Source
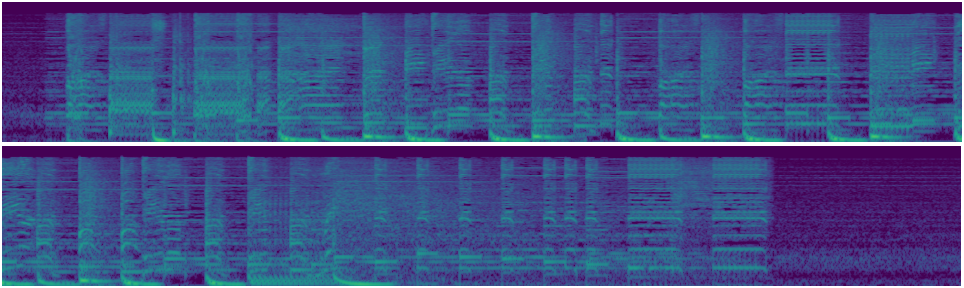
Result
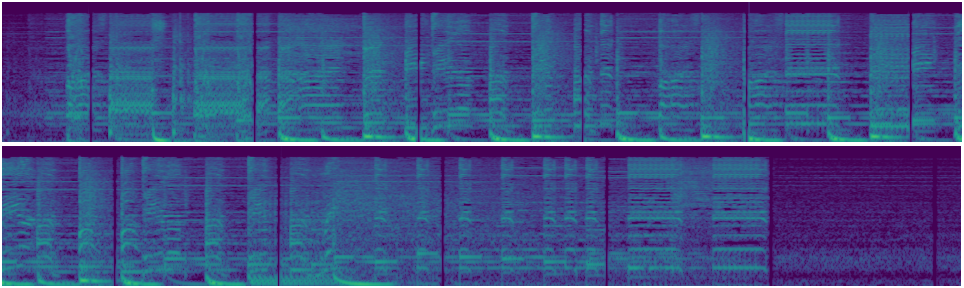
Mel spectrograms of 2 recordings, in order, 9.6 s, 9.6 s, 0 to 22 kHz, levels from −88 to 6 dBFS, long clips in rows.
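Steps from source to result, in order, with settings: reverse echo 832 ms -22 dB; crackling interface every 0.82 s, samples 1024, zero, from 0.43 s

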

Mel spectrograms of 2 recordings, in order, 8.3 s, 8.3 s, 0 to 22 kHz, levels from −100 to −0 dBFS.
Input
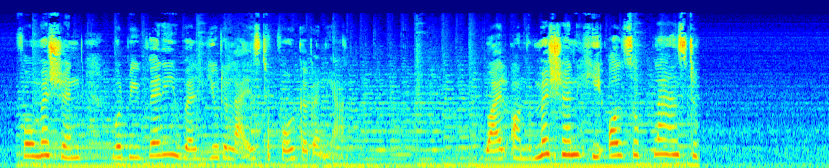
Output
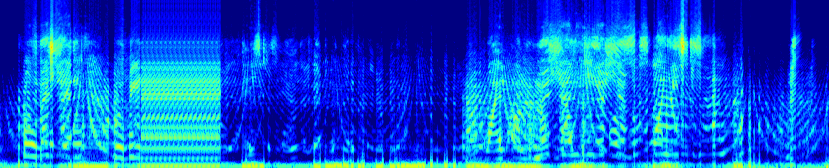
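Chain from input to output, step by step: chunks repeated in reverse 530 ms, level -3.5 dB; level-controlled noise filter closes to 1 kHz, open at -19 dBFS; phaser 1.2 Hz, delay 4.4 ms, feedback 79%; amplifier tone stack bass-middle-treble 10-0-10; compression 2.5:1, threshold -42 dBFS, peak gain reduction 19.5 dB; 2.08–4.63 s: FFT filter 110 Hz 0 dB, 180 Hz -27 dB, 450 Hz -14 dB, 1 kHz -30 dB, 4.4 kHz -8 dB; speakerphone echo 190 ms, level -16 dB; level held to a coarse grid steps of 16 dB; buffer glitch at 1.41 s, samples 2048, times 16; trim +7 dB

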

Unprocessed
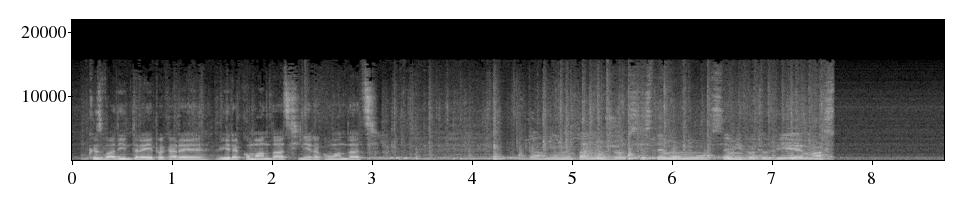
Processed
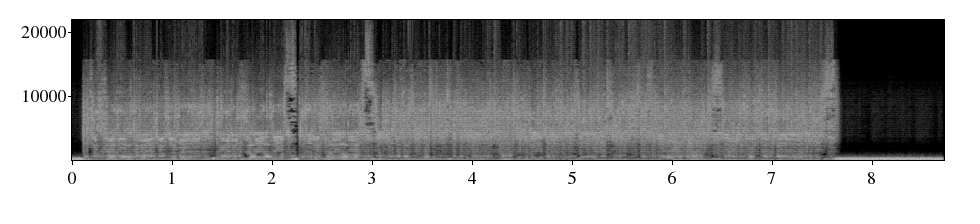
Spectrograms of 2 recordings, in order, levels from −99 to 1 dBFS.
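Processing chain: in parallel at -9.5 dB: one-sided clip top -28.5 dBFS; on the sum: spectral gate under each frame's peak -25 dB weak; saturation -34.5 dBFS, distortion -10 dB; graphic EQ 125/250/500/1000/2000/4000/8000 Hz -12/-9/+10/-11/-9/+9/+7 dB; gate -43 dBFS, range -52 dB; comb 3 ms, depth 82%; band noise 130–340 Hz -66 dBFS; bass shelf 250 Hz +8.5 dB; level flattener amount 100%

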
